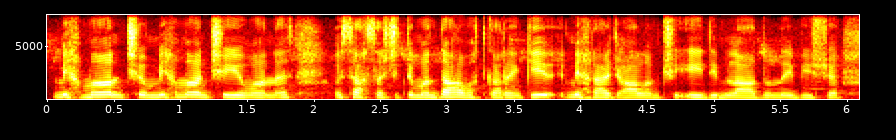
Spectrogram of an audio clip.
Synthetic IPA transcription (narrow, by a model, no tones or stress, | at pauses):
meɦmaːnt͡ʃʰimeɦmaːnt͡ʃʰijiʋaːnɐsʲɨsʲaːsɐt͡ʃʰit̪imɐnd̪aːʋɐt̪kɐɾɐ̃kimeɦɾaːd͡ʒaːlɐmt͡ʃʰiʔiːd̪imilaːd̪unɨbiʃɐ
